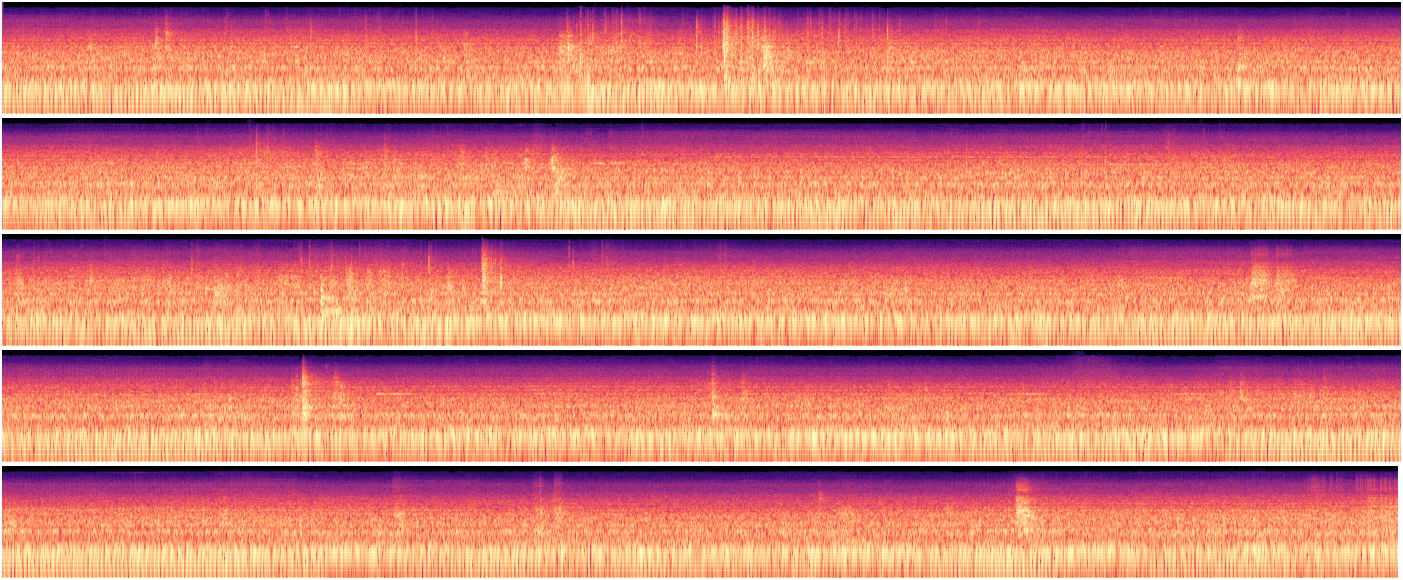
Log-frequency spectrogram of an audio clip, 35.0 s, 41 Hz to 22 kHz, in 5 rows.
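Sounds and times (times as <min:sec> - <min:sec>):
diesel engine running: 0:00.0 - 0:34.9
wood snapping: 0:02.8 - 0:04.6, 0:15.6 - 0:16.6.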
